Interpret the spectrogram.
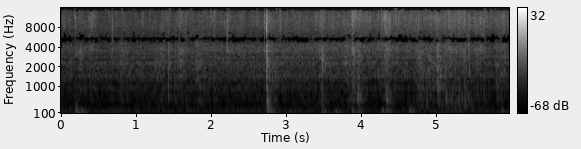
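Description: Faint sizzling of a biryani masala, butter and onion mixture in a pan as it is stirred to dissolve the spice mix, with a utensil knocking against the pan a few times, sharpest about halfway through.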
